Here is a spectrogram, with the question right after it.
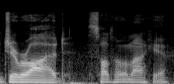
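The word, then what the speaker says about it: Jarrod Saltalamacchia: I think it's pronounced Jerod Saltalamacchia.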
